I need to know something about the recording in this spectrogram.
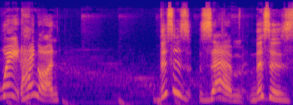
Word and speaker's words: Xem: Is that Zem or Ze? Oh, wait, hang on. This is Zem. This is Zay. Yes. Yeah. XEM is Zem. XE is Zay, because we're pronouncing the E as an A almost.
